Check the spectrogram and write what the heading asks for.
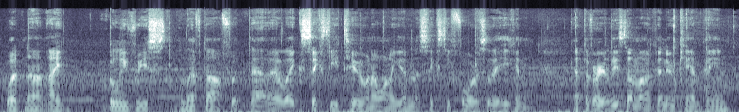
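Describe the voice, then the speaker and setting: Rambling man streaming a game over music. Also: medium pitch. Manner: rambling, halting. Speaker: game livestreamer. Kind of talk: casual stream chat over gameplay. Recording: game music, fan noise behind. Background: game music and a fan.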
